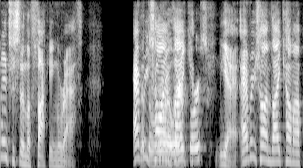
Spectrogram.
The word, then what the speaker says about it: RAAF: In Australia, we have the RAAF, which we still pronounce RAF. Because have you ever met an Australian that uses more syllables than absolutely necessary? Or- RAAF, that's 3 syllables. RAF is like 1.5.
